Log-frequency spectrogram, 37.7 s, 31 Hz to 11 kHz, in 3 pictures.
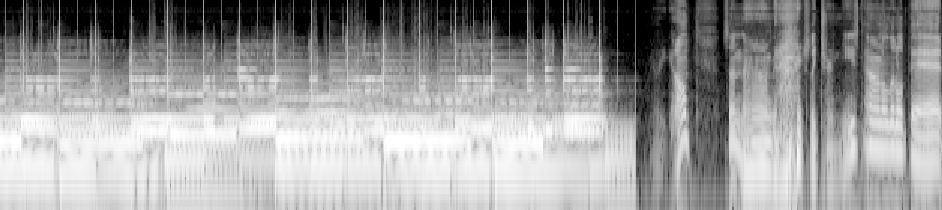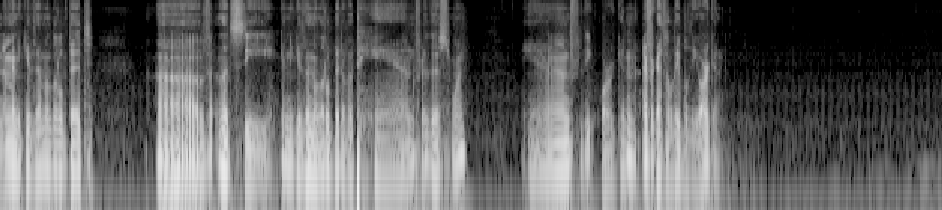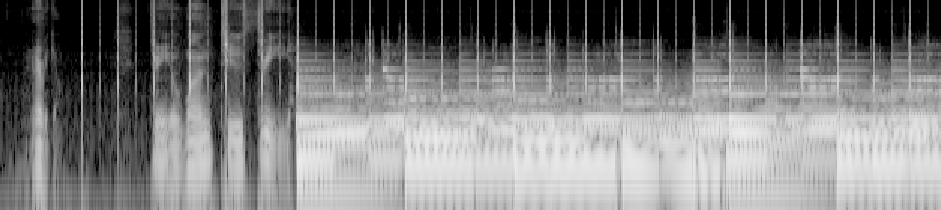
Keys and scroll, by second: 8.4 space, 23.5-26.1 typing.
